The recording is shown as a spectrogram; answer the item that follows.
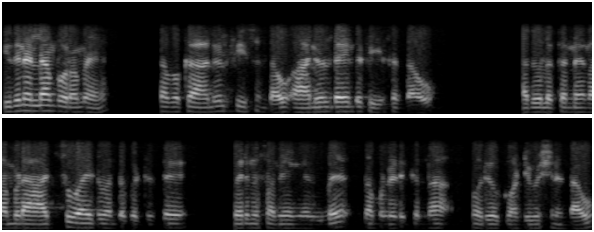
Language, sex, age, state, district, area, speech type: Malayalam, male, 30-45, Kerala, Wayanad, rural, conversation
